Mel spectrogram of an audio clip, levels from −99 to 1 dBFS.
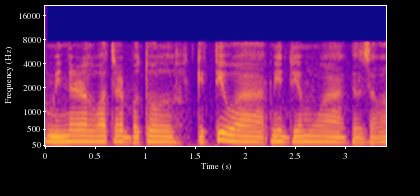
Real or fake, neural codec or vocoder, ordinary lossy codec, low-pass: real; none; none; 7.2 kHz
